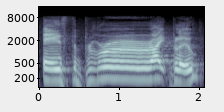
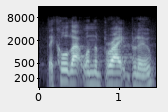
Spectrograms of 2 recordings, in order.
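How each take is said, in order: First: "bright" with a long rolled R, drawn out loudly. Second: Said in the usual way. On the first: Shown as a demonstration. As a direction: trill and stretch the R of "bright" before "blue". Playfully rolls the colour name.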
